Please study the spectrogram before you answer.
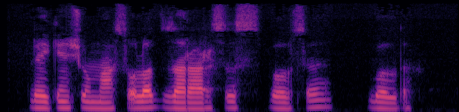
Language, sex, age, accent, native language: Uzbek, male, 25-34, Namangan, Uzbek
